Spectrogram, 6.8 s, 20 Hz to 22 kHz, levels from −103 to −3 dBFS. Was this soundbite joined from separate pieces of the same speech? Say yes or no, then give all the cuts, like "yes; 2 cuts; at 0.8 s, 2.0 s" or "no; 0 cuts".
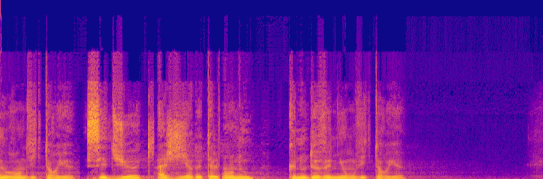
yes; 4 cuts; at 1.0 s, 1.9 s, 2.7 s, 3.4 s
